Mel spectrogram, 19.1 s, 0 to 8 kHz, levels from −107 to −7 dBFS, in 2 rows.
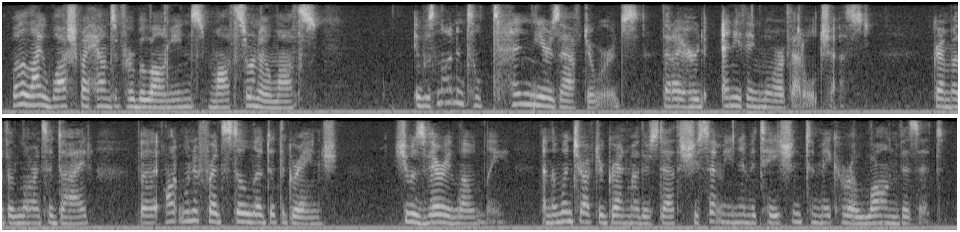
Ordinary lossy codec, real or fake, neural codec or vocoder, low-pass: MP3, 64 kbps; fake; vocoder, 22.05 kHz, 80 mel bands, WaveNeXt; 7.2 kHz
